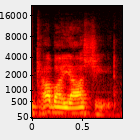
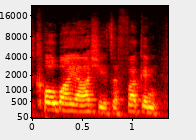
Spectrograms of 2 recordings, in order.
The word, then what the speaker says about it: Kobayashi: pronounced my wife's name Kabayashi. Her name is Kobayashi.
